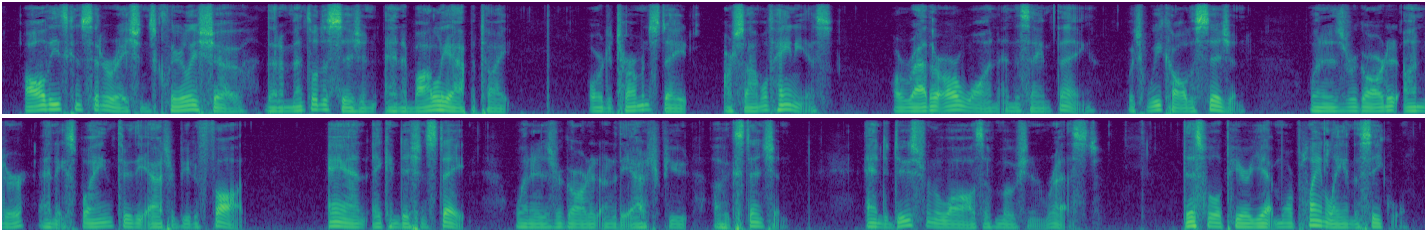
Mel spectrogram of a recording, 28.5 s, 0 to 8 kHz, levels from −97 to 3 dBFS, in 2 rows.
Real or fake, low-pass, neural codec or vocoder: real; 7.2 kHz; none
